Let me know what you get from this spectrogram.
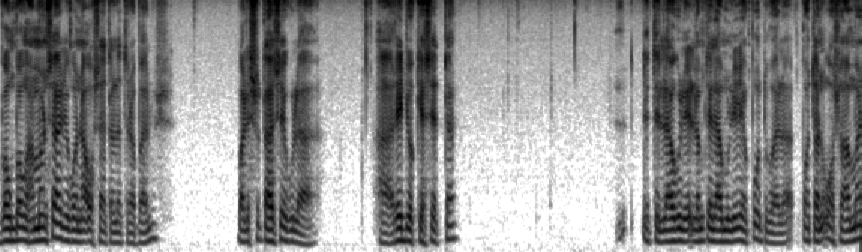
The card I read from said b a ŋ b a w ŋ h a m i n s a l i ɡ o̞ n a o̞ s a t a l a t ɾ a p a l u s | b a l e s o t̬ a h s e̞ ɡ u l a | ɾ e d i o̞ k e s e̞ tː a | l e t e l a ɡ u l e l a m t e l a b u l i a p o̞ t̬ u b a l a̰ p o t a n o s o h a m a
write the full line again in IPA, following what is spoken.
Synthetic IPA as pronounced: b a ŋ b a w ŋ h a m a n s a l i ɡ o̞ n a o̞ s a t a l a t ɾ a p a l u s | b a l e s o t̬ a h s e̞ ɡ u l a | ɾ e d i o̞ k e s e̞ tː a | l e t e l a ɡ u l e l a m t e l a m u l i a p o̞ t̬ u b a l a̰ p o t a n o s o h a m a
